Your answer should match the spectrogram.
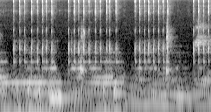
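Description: Faint, quick runs of small clicks from a computer mouse, about ten a second, in three or four bursts with short pauses between them.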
